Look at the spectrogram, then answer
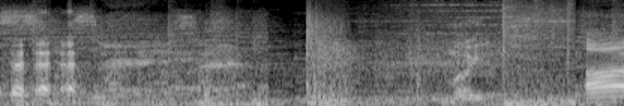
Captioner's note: laughing; gun firing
